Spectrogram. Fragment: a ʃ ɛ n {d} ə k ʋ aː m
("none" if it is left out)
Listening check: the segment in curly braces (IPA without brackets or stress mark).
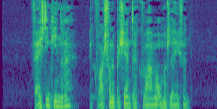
t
